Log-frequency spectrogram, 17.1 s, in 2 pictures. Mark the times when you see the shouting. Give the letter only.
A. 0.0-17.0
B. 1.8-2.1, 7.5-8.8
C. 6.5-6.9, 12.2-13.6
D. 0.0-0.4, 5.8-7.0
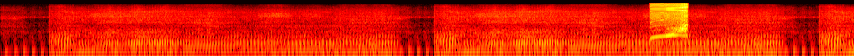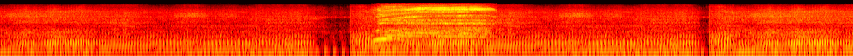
C.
